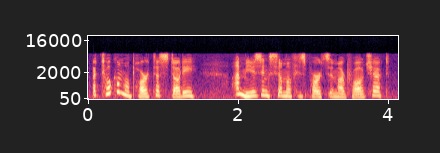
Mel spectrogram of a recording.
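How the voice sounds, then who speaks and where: A woman's voice: a little high, sing-song, normal speed, dull audio. A woman voicing a troubled, defensive young female student in a story reading, awkward, hesitant and self-conscious. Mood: apologetic. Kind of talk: dramatic audiobook reading.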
